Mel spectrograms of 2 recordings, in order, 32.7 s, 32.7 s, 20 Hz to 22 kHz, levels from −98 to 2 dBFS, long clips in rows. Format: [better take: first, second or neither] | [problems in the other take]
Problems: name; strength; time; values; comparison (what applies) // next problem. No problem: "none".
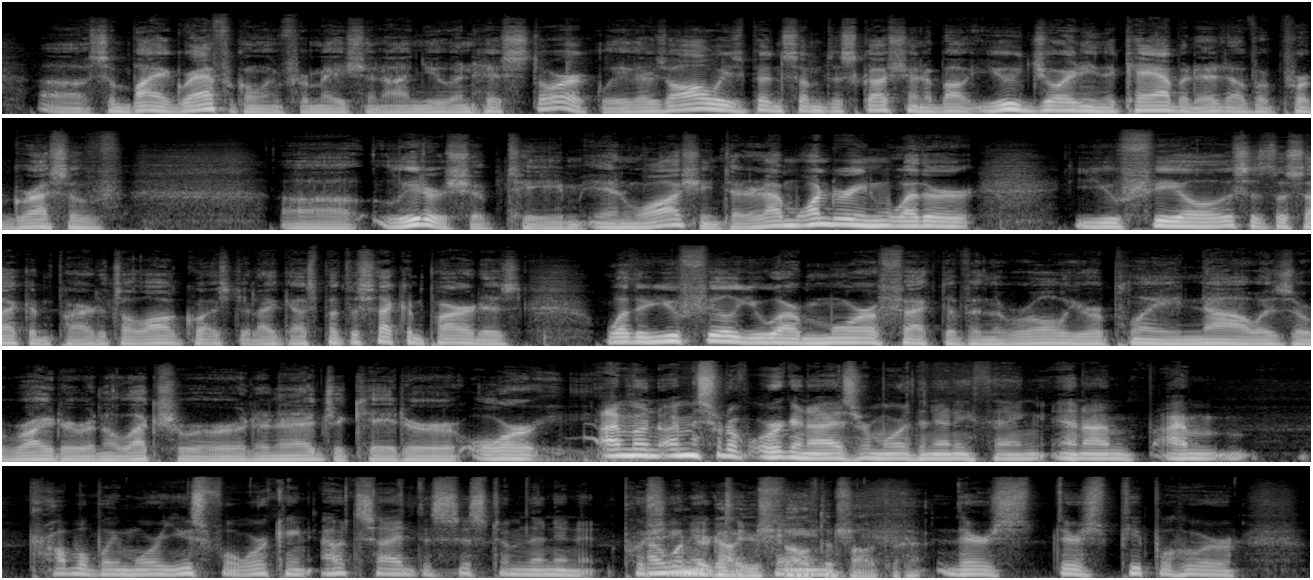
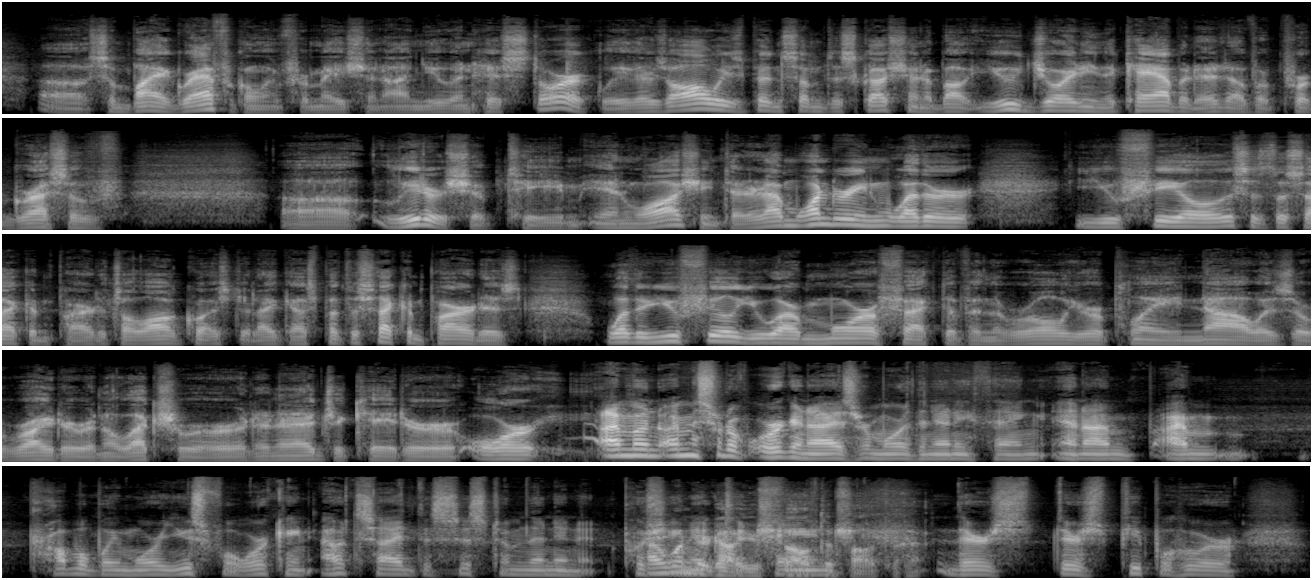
first | thin; very; fading below 550 Hz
